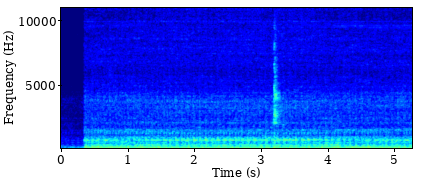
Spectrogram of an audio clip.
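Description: Boat watermaker's rebuilt high-pressure pump running: a steady mechanical hum with a low, even throb.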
